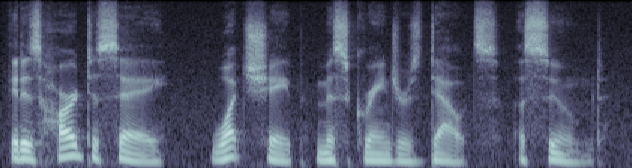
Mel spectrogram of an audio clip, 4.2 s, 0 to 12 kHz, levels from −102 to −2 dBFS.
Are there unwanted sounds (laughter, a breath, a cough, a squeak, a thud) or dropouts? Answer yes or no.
no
